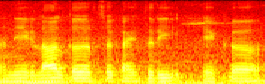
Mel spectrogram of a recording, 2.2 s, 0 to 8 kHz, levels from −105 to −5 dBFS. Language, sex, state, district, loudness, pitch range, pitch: Marathi, male, Goa, North and South Goa, -18 LUFS, 105-110 Hz, 110 Hz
